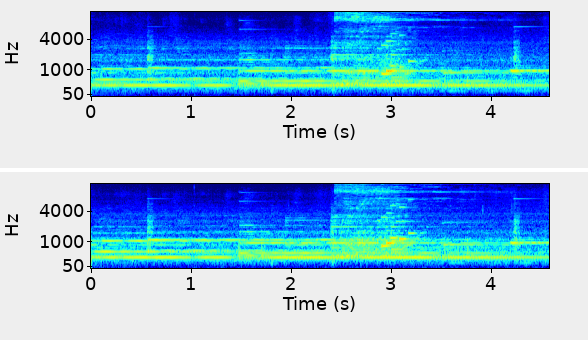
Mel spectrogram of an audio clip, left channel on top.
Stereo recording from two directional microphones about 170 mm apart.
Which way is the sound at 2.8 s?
20° left (ahead or behind).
